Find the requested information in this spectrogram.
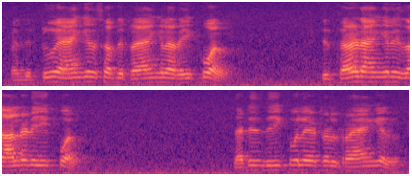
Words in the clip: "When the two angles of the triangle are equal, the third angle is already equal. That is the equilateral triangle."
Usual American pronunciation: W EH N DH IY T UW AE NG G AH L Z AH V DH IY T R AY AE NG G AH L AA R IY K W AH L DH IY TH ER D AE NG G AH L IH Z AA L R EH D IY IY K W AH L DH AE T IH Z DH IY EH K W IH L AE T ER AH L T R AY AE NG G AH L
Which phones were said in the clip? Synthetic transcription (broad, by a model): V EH N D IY T UW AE NG G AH L S AH V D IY T R AY AE NG G AH L AA R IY K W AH L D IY T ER D AE NG G AH L IH Z AA L R EH D IY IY K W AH L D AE T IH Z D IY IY K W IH L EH T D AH L T R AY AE NG G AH L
